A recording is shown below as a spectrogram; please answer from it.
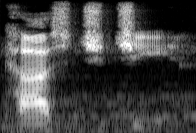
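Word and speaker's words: Kostchtchie: It is actually pronounced Kashchichi. Koshchichi. Nope, too many E's. Kashchichi. Only the last E is heard.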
